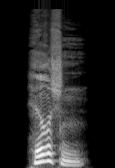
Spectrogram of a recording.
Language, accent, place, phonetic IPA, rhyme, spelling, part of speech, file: German, Germany, Berlin, [ˈhɪʁʃn̩], -ɪʁʃn̩, Hirschen, noun, De-Hirschen.ogg
- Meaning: dative plural of Hirsch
